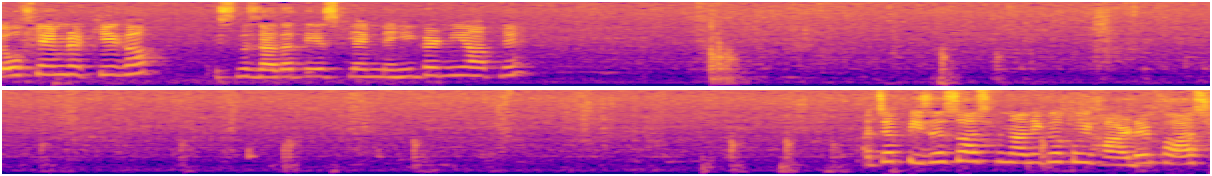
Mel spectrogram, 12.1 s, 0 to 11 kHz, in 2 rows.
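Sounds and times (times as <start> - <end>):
onion sizzling in a frying pan: 0.0 - 12.0
spatula scraping a pan: 3.5 - 12.0.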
